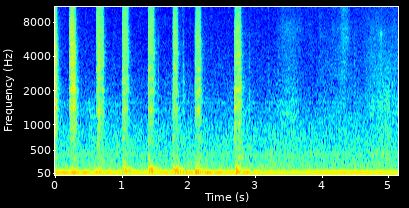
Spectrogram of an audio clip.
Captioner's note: scratching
